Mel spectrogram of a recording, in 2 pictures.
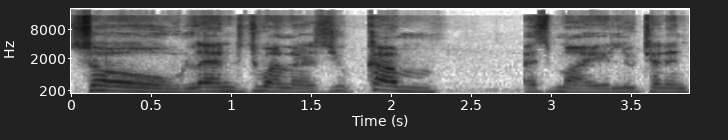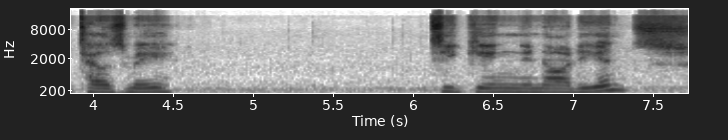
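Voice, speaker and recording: A put-on character voice talks at a very slow pace. Long, frequent pauses break up the speech. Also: man, high pitch for a man. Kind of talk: regal, formal.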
